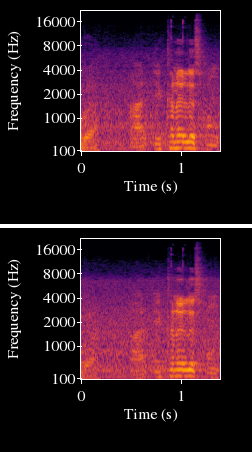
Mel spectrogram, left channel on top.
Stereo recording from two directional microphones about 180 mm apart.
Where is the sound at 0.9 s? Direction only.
60° left (ahead or behind).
